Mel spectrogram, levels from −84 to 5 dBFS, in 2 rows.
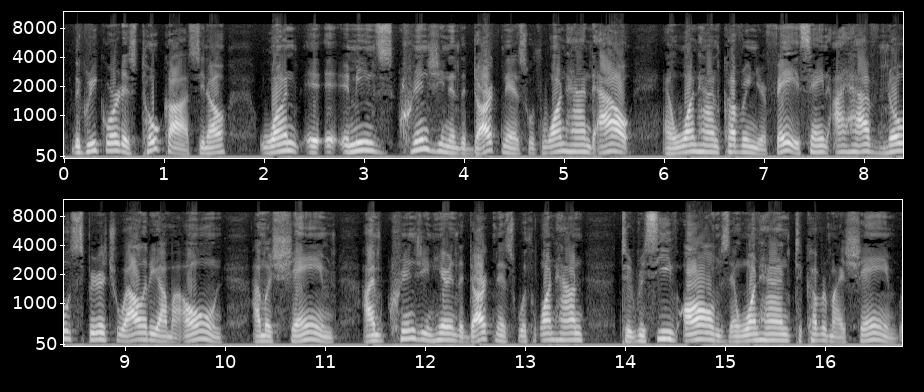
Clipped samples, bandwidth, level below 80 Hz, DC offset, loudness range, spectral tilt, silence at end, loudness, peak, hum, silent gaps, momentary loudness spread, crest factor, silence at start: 0.9%; 12 kHz; -48 dBFS; 4%; 2 LU; -5.5 dB/octave; 0 s; -13 LUFS; 0 dBFS; none; none; 8 LU; 12 dB; 0.1 s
